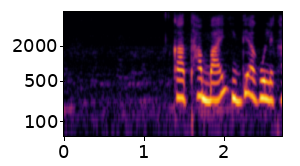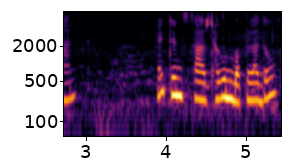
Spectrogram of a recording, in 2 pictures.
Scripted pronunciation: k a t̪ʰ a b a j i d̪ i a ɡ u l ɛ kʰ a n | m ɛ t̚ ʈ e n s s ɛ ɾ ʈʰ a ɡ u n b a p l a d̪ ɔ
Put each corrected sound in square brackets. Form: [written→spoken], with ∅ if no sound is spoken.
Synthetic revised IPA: k a t̪ʰ a b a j i d̪ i a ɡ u l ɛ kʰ a n | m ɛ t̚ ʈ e n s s [ɛ→a] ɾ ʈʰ a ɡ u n b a p l a d̪ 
